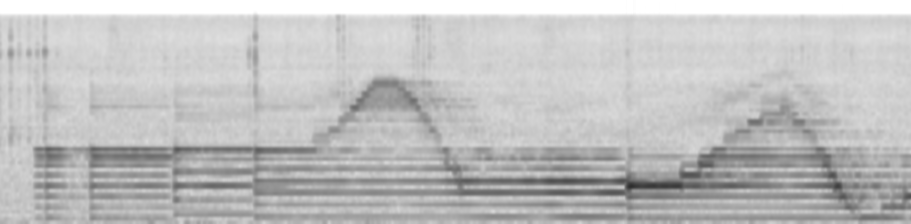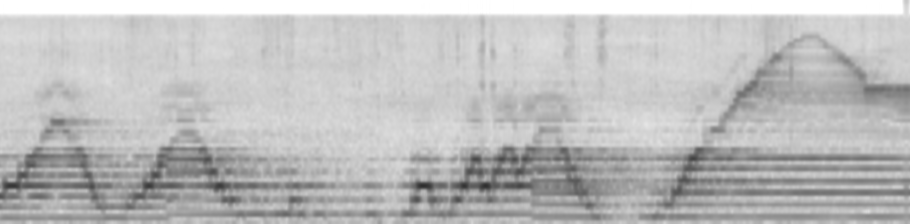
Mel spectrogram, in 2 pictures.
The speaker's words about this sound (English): You can see I'm lighting this up as I press things, it's gonna send MIDI. If I restart my keyboard over here, you should hear it play different notes.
